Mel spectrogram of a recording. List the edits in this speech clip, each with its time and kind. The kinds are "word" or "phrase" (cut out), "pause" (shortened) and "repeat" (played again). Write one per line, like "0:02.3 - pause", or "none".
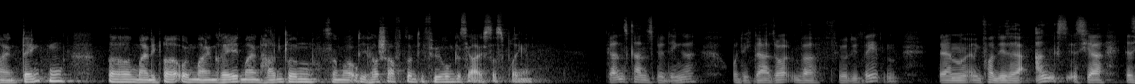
0:01.6 - word
0:02.4 - word
0:03.6 - word
0:04.1 - word
0:04.7 - word
0:06.6 - word
0:07.5 - word
0:08.6 - word
0:09.8 - word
